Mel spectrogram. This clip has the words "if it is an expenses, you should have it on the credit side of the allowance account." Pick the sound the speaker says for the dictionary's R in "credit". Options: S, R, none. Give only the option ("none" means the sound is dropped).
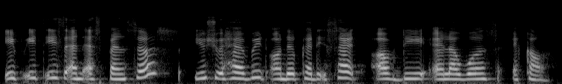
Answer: none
